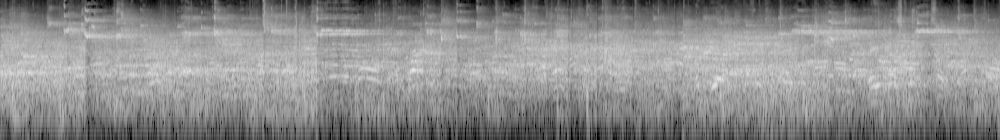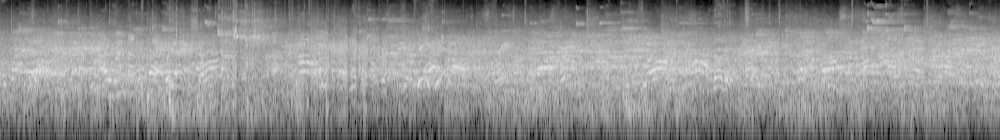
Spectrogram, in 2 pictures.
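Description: Basketball being dribbled on a hardwood gym floor, amid the steady hubbub of many overlapping voices from players and spectators echoing in a large hall.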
